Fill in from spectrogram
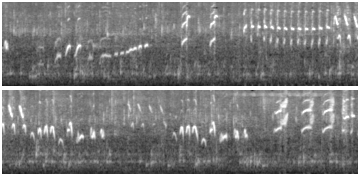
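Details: A White-rumped shama pours out a varied song to stir other shamas into emotional, aggressive singing. Rising whistles and squawky notes give way to long bursts of rapid, sharp, high repeated notes, with brief pauses between phrases.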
